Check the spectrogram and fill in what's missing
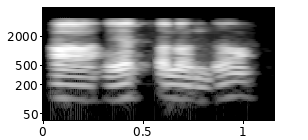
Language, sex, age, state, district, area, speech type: Kannada, male, 18-30, Karnataka, Shimoga, urban, conversation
